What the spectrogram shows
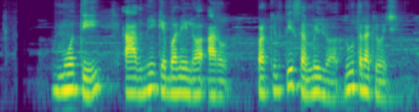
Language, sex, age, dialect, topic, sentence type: Maithili, male, 18-24, Angika, agriculture, statement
